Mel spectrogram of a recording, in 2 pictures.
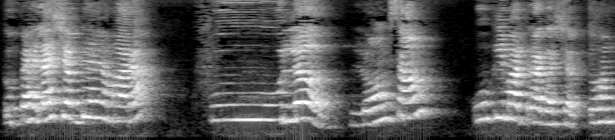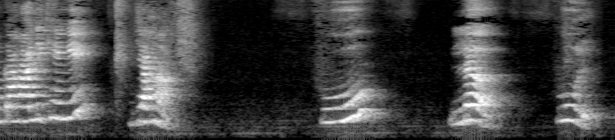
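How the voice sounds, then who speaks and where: A woman teacher speaks to young pupils in a high, patient voice. She goes very slowly and stretches out each word she reads. Her voice sounds far from the mic, with strong echo around it. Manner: slow, drawn-out word-by-word reading. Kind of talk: children's lesson. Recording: echoey room, voice from far off.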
